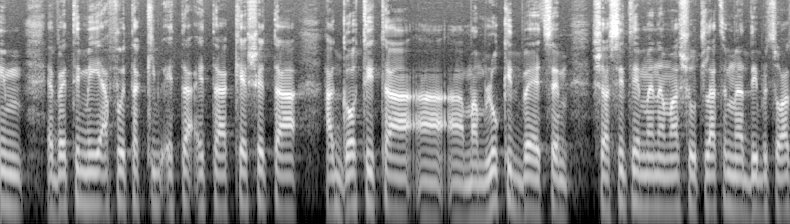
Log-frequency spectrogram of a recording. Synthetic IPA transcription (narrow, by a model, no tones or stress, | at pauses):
imevet̪imijafuet̪akieta̰ʔet̪akeʃet̪ahaɡot̪it̪aaamamlukit̪̚beet͡se̞mʃeasit̪imimenamaʃut̪latemadibet͡suʁa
